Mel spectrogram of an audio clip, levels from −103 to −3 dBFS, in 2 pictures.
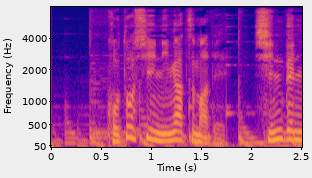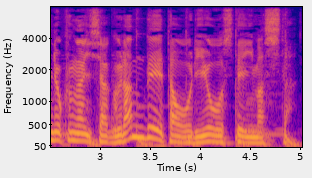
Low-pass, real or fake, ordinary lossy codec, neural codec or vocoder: none; real; none; none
